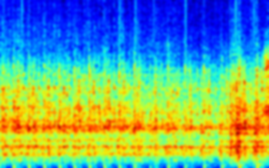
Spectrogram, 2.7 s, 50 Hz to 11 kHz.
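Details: Royal Enfield 500 single (Asbo 34), rebuilt with ported head, barrel shortened 2 mm, Hitchcock's 9:1 piston, strobe-set timing; third start, about 10–15 minutes running since rebuild: crisp even steady thumps, no rattle, leaks or smoke, plenty of compression; normal idle.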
